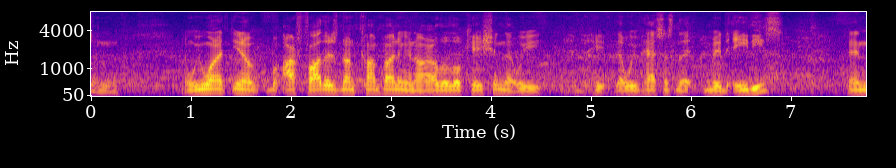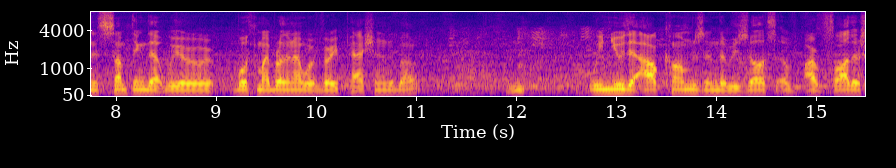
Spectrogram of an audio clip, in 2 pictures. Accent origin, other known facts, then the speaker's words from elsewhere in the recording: Boston, Massachusetts, United States; I'm from Boston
